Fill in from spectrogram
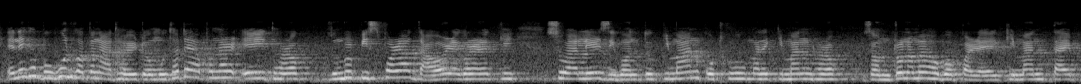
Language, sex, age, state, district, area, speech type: Assamese, female, 18-30, Assam, Nalbari, rural, spontaneous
